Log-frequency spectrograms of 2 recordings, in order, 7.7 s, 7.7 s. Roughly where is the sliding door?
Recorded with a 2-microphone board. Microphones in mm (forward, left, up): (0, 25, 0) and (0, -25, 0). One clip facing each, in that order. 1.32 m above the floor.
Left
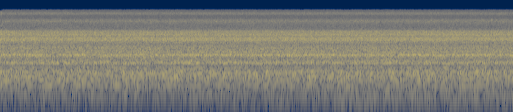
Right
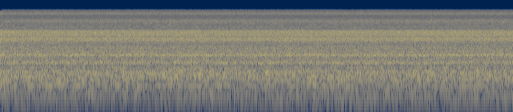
No sliding door in this recording.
